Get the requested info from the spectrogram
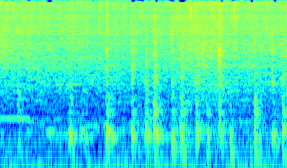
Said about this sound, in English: Do it gently. Don't let it down. Just mix it on. It's okay. Now hold it. Hold the handle. And whisk it like this.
